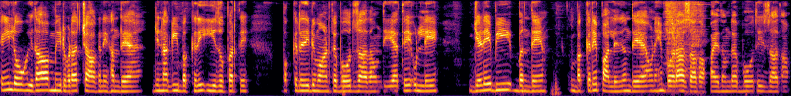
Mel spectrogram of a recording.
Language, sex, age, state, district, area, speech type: Dogri, male, 18-30, Jammu and Kashmir, Jammu, rural, spontaneous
